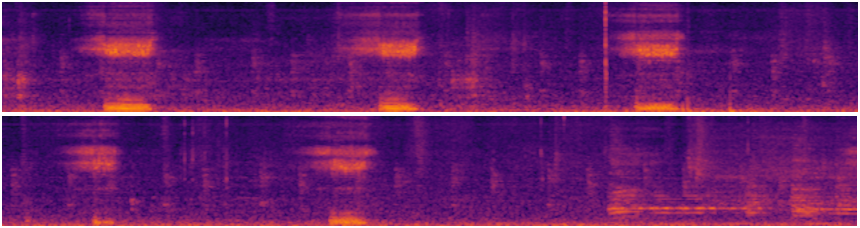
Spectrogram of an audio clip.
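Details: Sleeping English Mastiff dog snoring: loud, rhythmic snores, about one every three seconds.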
